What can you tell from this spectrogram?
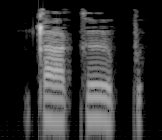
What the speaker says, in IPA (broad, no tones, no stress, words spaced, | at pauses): ʈakɘp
